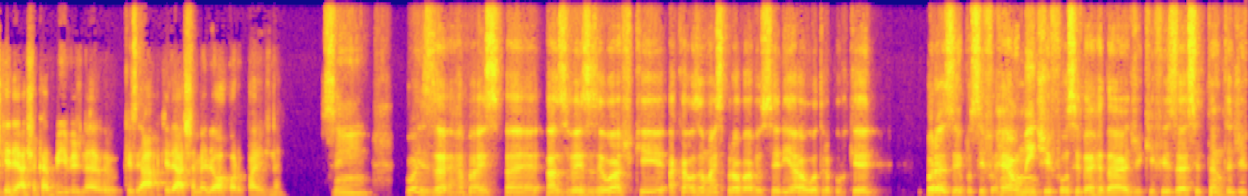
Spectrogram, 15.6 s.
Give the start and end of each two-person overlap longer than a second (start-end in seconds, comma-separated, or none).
none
